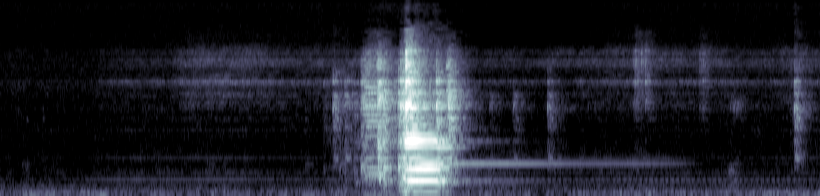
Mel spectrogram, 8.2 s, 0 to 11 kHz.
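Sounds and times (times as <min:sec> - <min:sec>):
distorted electric guitar through an amplifier's gain channel: 0:03.5 - 0:04.7.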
